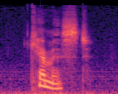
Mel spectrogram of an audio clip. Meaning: 1. A person who specializes in the science of chemistry, especially at a professional level 2. Synonym of pharmacist 3. Synonym of pharmacy, especially as a standalone shop or general store
- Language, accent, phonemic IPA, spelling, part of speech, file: English, US, /ˈkɛmɪst/, chemist, noun, En-us-chemist.ogg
